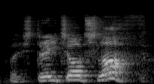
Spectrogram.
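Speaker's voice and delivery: usual speaking voice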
